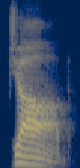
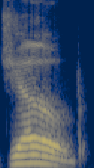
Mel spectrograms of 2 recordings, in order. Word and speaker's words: Job: on that list is not job it's pronounced job in the bible psalms that's the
